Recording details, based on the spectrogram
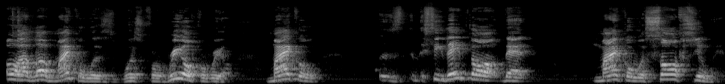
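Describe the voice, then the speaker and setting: A man's voice: sits high, expressive, a little slow, pushed and bright, echoey room. A man telling stories in casual commentary, emphatic and full of profanity.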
